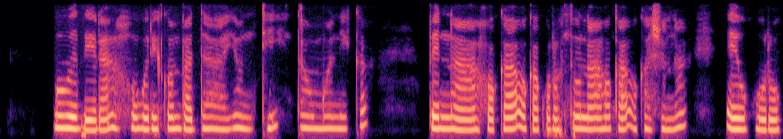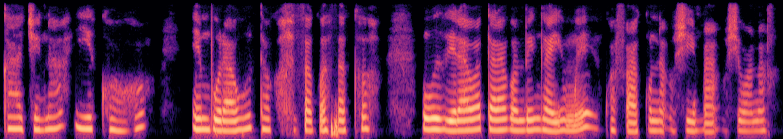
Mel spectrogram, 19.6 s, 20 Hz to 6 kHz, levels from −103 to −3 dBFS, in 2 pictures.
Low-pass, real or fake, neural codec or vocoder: 5.4 kHz; real; none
